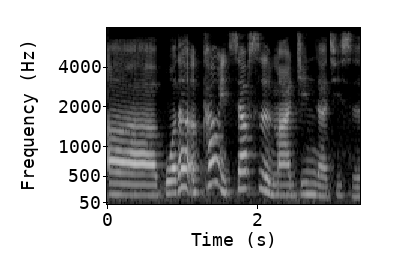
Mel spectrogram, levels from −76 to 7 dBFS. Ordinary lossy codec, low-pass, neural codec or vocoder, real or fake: none; 7.2 kHz; none; real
